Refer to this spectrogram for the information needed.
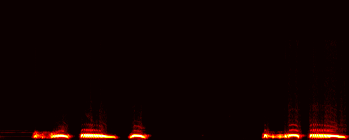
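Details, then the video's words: Spotted dove giving its lure call: one full phrase of rapid short notes, drawn-out coo and clipped end note, then silence, then a second phrase beginning with the same stuttered notes and long coo. "tiếng cu gáy gọi, tiếng chim cu gáy kích bổi nhanh nổi nhất"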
